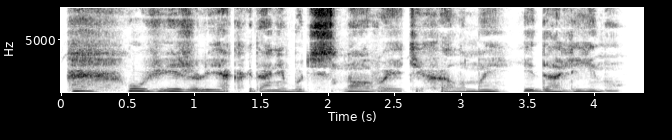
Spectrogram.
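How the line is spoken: Whisper. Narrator (Russian): прошептал он

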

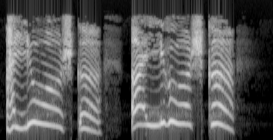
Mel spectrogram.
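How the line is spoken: Shouting. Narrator (Russian): закричала

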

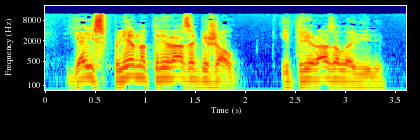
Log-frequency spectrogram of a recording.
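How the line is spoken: Loud, half-deaf man. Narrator (Russian): Сенька Клевшин услышал через глушь свою, что о побеге из плена говорят, и сказал громко

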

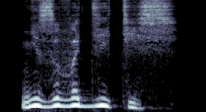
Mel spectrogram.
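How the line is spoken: Pleading. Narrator (Russian): взмолилась Гермиона

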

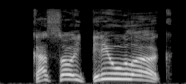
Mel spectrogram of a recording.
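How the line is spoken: Shouting. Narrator (Russian): крикнул Фред

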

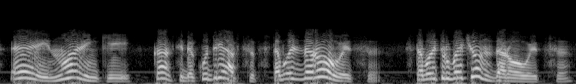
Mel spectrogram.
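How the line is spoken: Children shouting. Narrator (Russian): закричали вокруг ребята

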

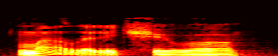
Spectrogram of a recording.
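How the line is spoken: Old man, sighing reply. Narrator (Russian): вздохнув, ответил старик

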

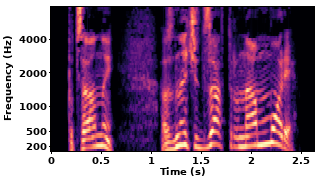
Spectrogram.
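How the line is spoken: Distant shout. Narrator (Russian): раздался голос Абу уже издалека, уже оттуда крикнул

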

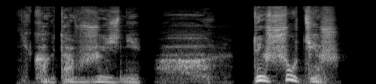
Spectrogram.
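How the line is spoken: Whispered. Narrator (Russian): прошептал Рон

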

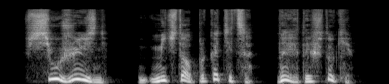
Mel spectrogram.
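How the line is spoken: Joyful. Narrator (Russian): радостно сказал Рон

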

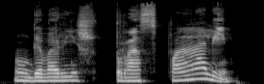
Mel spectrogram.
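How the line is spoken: Cat grumbling. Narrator (Russian): проворчал кот черный

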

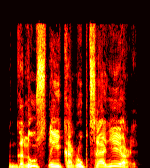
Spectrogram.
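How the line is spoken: Roaring portly wizard. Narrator (Russian): взревел портрет дородного красноносого волшебника

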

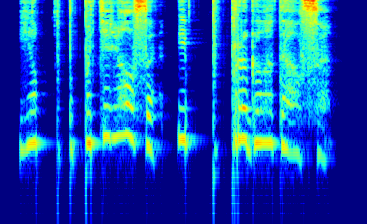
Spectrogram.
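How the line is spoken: Stammering child's babble. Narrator (Russian): заикаясь, пролепетал мальчик

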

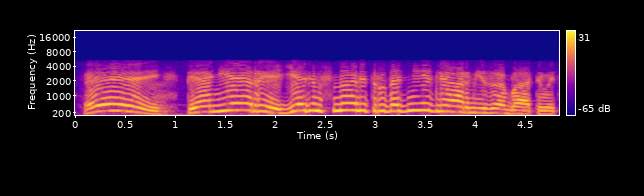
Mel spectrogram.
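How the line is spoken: Cheerful shouting. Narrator (Russian): весело кричали они ребятам

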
